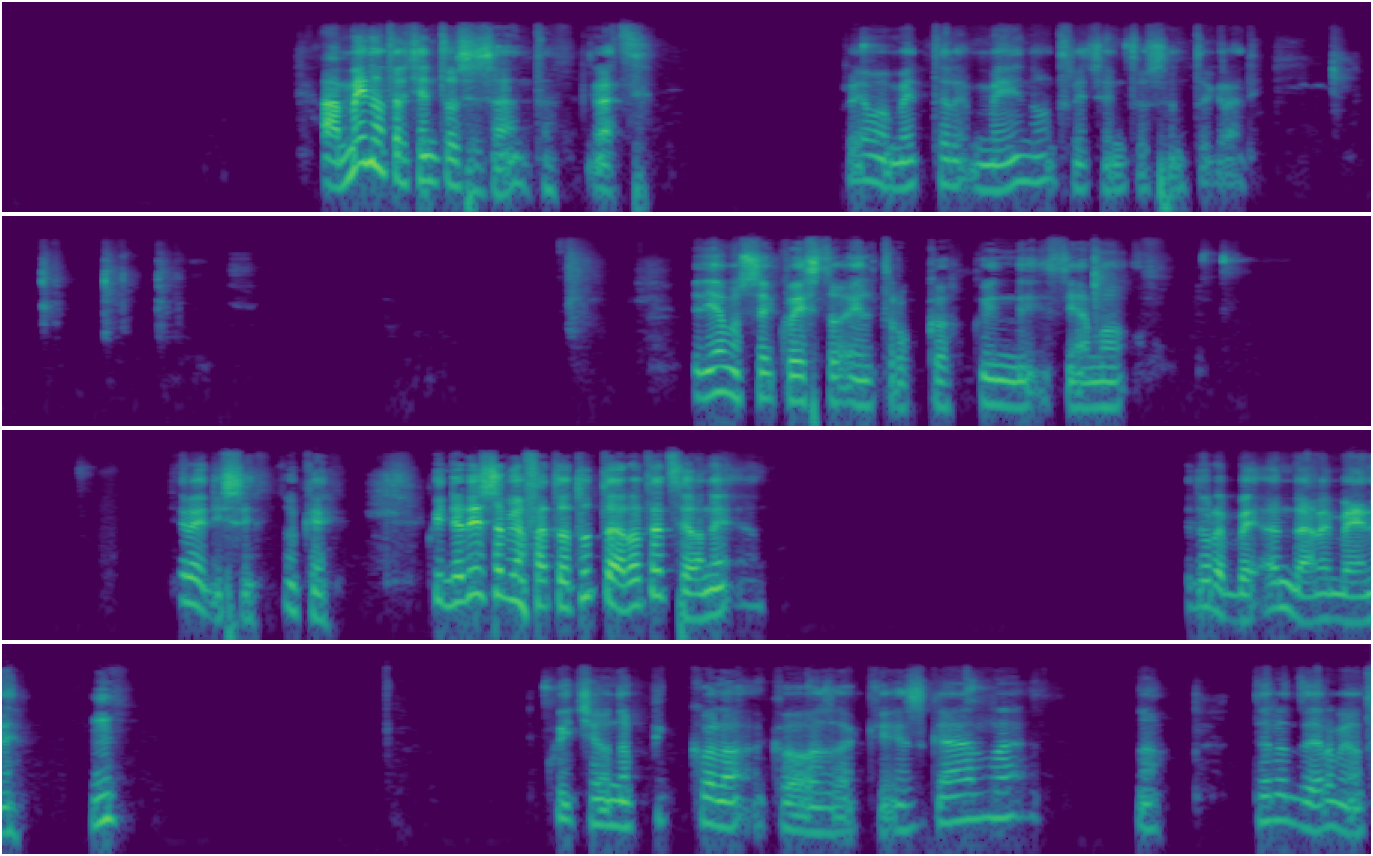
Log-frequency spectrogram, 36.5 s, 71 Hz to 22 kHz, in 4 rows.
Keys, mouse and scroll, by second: 7.3 click, 16.4 i, 18.7 click, 32.7 click.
